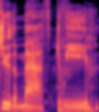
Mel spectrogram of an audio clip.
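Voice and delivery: loud, mocking game narrator voice.

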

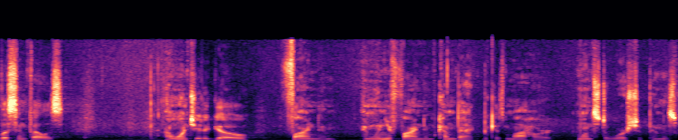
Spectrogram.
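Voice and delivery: very low, secretive, hushed voice. Retelling how a king calls some men over, speaking quietly. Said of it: "he calls them quietly and says".

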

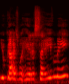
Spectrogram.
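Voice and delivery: put-on, very high, choked-up voice. Quoting a movie character who is being rescued, imitating a choked-up character. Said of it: "she's so, so, like, choked up".

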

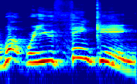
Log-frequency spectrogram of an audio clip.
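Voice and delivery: play-acted, very high, scolding parent's yell. Retelling what gets said to the kids when frustrated: imitating own yelling at kids. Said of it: "it's yelling like".

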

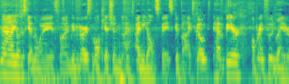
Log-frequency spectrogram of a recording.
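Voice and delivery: ordinary delivery

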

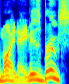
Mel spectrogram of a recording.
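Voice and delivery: Australian accent, twang laid on stronger. Quoting a line from the movie again, with more of an Aussie accent. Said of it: "with more of an Aussie accent".

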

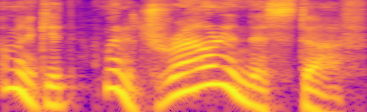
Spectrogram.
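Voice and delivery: put-on mumbling. Retelling a movie scene, a character as his truck fills up: retelling a mumble to himself. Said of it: "Jason like mumbles to himself".

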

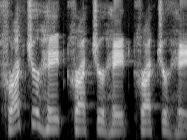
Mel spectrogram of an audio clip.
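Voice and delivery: ordinary delivery

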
